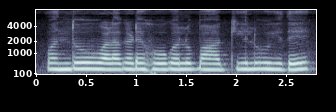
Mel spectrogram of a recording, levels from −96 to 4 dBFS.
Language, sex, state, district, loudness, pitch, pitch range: Kannada, female, Karnataka, Bidar, -11 LUFS, 240 Hz, 235-245 Hz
